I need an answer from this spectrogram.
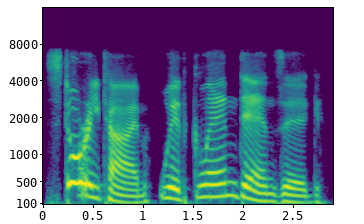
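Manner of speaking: put-on bright, slow announcer voice for kids; kids show host. Host announcing story time to kids, slow and bright. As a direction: introduce the segment to the children.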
